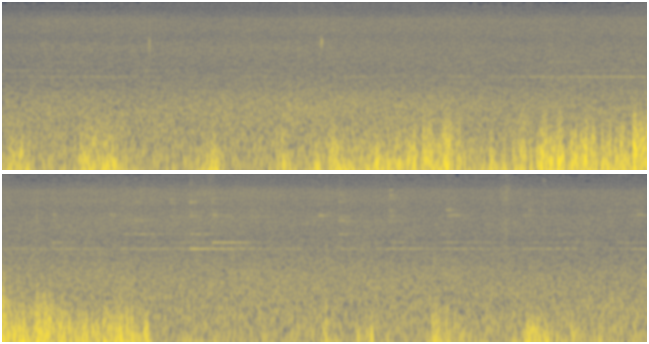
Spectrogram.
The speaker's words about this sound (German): Der Wind also, den hört man und dann hört man jetzt auch noch mein Windspiel.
